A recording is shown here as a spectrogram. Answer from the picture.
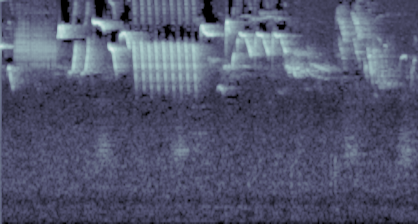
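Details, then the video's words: Singing wren delivers a rapid, high-pitched torrent of notes, with a dry even trill of about a dozen pulses at its core, ending in quicker descending twitters. "Wren singing"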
